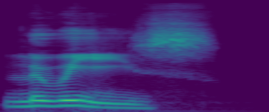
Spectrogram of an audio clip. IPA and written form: luːˈiːz (Louise)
